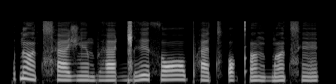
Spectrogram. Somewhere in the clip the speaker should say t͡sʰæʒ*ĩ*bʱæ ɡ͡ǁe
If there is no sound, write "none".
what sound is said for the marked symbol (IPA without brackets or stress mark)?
ẽ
